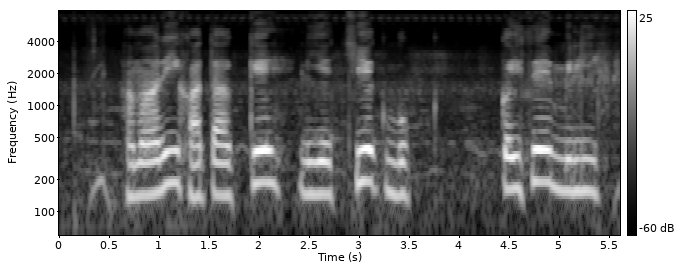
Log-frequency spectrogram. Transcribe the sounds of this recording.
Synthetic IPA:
hɐmaːɾikʰaːt̪akeliet͡ʃʰeːkbʊkː | əisemɪliː

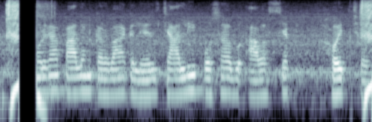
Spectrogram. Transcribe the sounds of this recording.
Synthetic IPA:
muɾɡapalənkəɾbaklelt͡ʃaliposəbaʋəsjək | hojt̪t͡ʃʰɛ

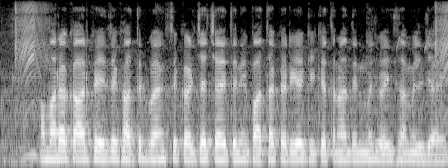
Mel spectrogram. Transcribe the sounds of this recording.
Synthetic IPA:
ɦɐmaːɾakaːɾkʰɐiːd̪ekʰaːt̪ɪɾbɛ̃ːŋksekɐɾt͡ʃat͡ʃaːit̪enipaːt̪akɐɾiɦɛkikɪt̪nad̪ɪnmɐ̃d͡ʒʋɐɦɪsamɪld͡ʒaːeː

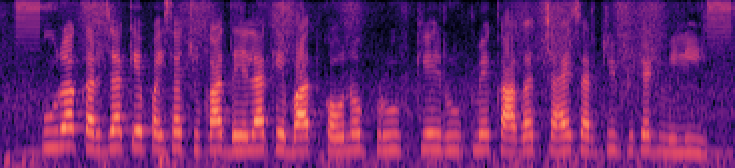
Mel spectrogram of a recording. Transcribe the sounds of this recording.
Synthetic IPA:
puːɾakɐɾd͡ʒakepɛɪsat͡ʃʊkad̪ʱeːlakebaːd̪̚kɔːnopɾuːfkeɾuːpmẽkaːɡəzt͡ʃaːɦesɐɾʈɪpʰɪkeːʈmɪliː

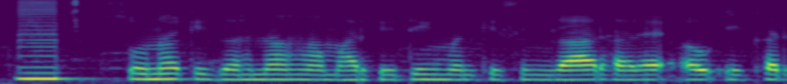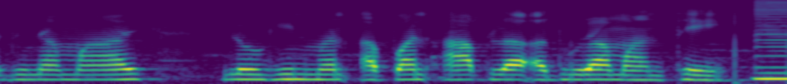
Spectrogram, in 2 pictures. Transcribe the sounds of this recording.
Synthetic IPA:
soːnakeɡəɦnaɦãmaːɾkeːʈɪ̃ŋɡmənkesɪ̃ŋɡaːɾɦəɾɛʔɔːʔeːkʰəɾbʱɪnamaːɾ | loːɡinmənəpənaːplaʔɐd̪uːɾamaːnt̪ʰeː

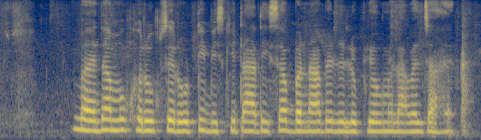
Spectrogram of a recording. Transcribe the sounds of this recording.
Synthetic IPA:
məːd̪amʊkʰɾuːpseɾoːʈibɪskɪʈaːɾisɐbːənaːbelɪlʊpjoːɡmɪ̃laːʋəld͡ʒaːɦɛ

